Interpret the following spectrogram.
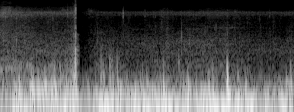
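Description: A hiker's footsteps on a dirt trail strewn with dry leaves, under a low rumble of wind and handling on the camera's microphone, with a sharp click about half a second in.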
